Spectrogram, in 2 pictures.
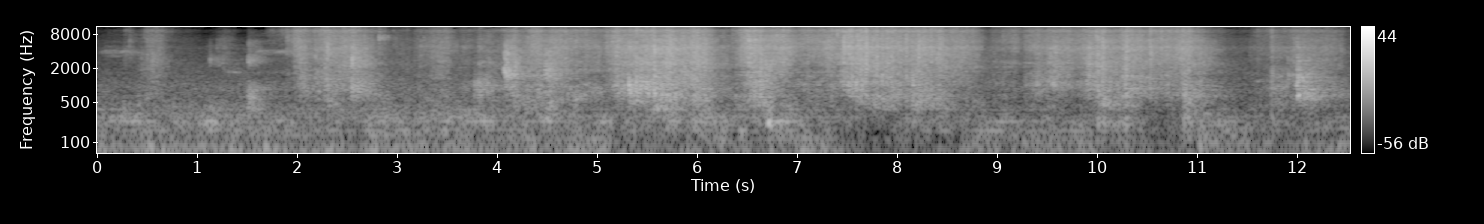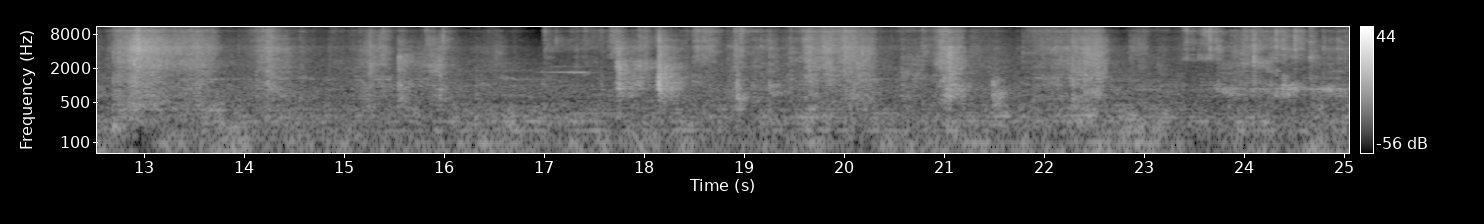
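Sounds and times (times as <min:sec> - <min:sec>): packaging rustling and crinkling: 0:00.2 - 0:25.0.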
